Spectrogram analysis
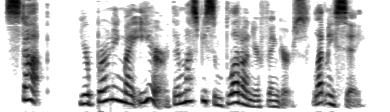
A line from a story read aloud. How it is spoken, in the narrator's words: he cried out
